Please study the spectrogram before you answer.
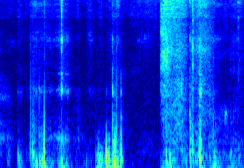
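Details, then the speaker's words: Snoring from a sleeping female dog in a small quiet room: low rumbling snorts followed by a noisy rushing breath. "She's snoring. She be snoring."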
